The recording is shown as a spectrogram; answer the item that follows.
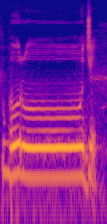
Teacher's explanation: جیم حروف قلقلہ میں سے ہے اور اس پر جزم ہے، اس لیے جیم میں قلقلہ ہوگا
